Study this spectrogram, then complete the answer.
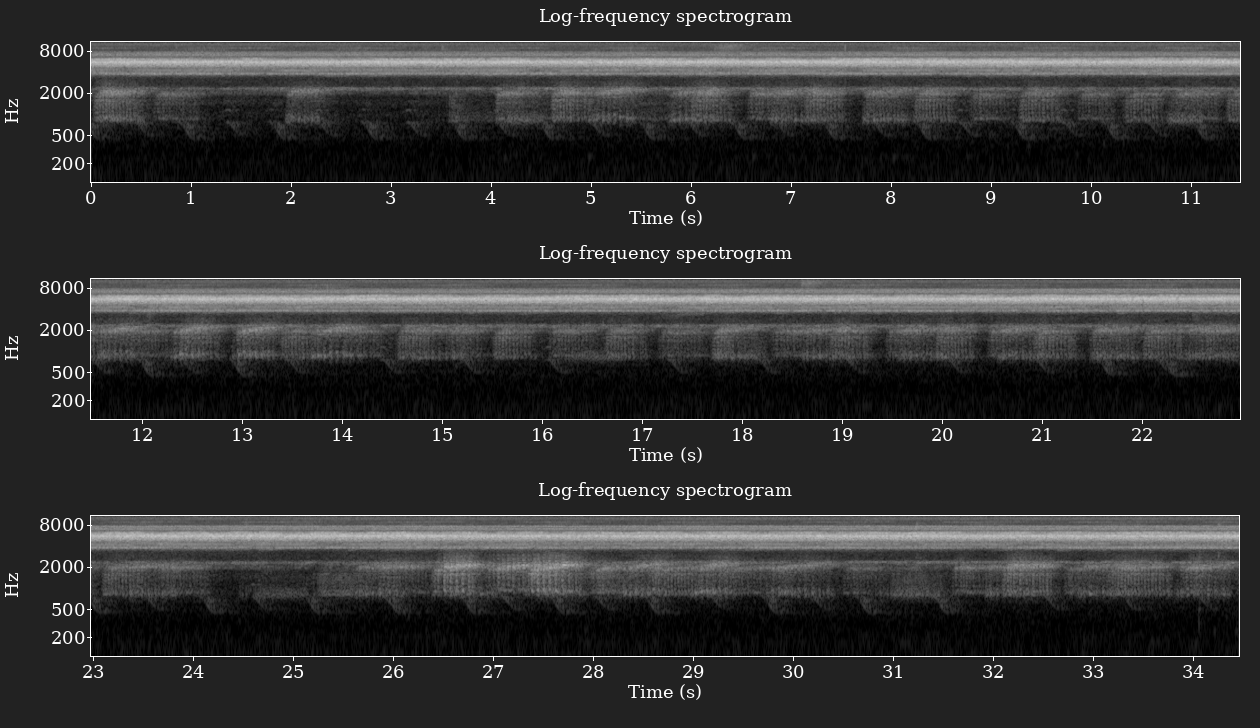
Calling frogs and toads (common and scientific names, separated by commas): Boana albopunctata, Physalaemus cuvieri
